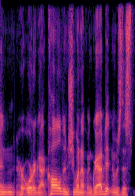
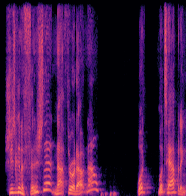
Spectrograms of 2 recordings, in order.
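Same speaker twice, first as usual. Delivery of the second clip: high-pitched, disbelieving inner voice; incredulous; 9 semitones higher than usual. Retold or imitated. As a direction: question it in baffled disbelief, pitched way up. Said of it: "I'm like".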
